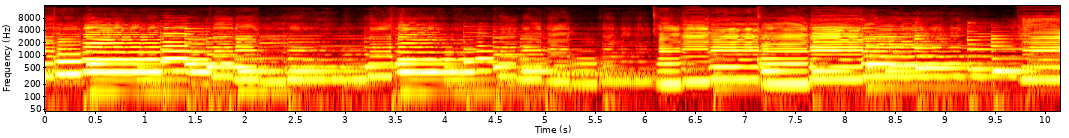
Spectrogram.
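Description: Alto saxophone playing a flowing melody, note to note, over piano accompaniment with sustained bass notes.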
